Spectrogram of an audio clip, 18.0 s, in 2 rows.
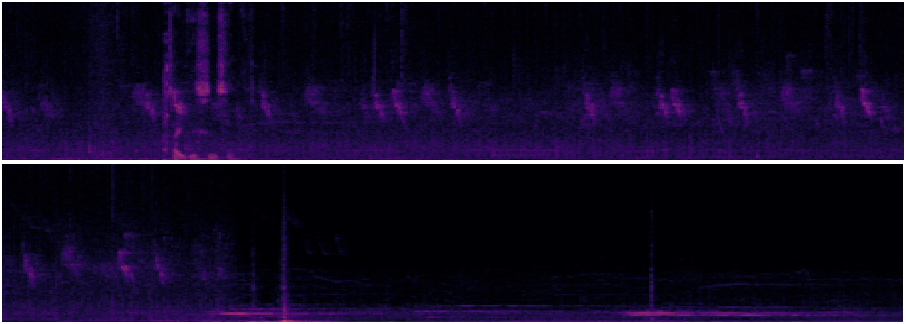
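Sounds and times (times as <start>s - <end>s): faint outdoor hiss: 0.0s - 12.8s
small birds chirping: 0.0s - 13.1s.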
